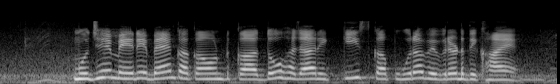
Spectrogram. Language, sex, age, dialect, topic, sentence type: Hindi, female, 18-24, Kanauji Braj Bhasha, banking, question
